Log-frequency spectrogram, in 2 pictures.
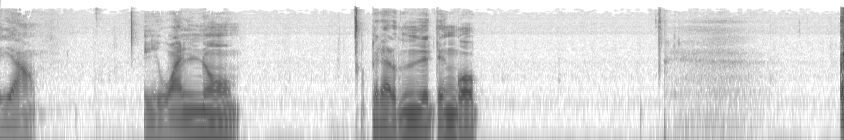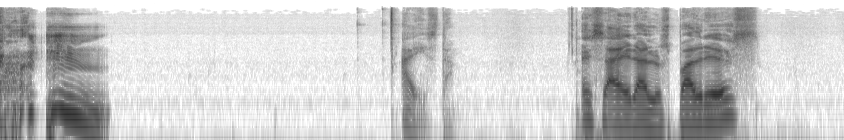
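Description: A woman speaks with animation into a close microphone, in short bursts with pauses.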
